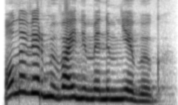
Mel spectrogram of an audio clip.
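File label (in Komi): он-ӧ вермы вайны меным небӧг, Komi, female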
